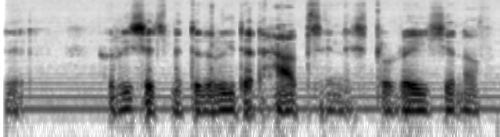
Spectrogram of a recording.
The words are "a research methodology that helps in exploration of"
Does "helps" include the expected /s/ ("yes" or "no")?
yes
